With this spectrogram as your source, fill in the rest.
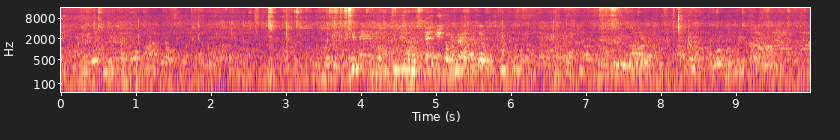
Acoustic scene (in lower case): subway station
